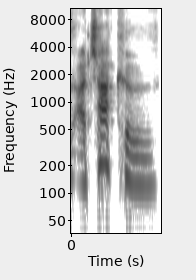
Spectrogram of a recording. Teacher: it ends with a syllable with lexical tone 3-5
